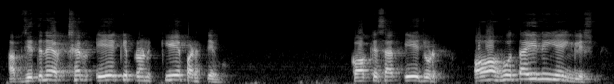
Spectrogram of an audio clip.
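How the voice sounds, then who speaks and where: A man's voice: high voice, animated, moderate pace, muffled recording. Man giving a training lecture. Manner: explanatory, repeats points for emphasis. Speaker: preschool method trainer.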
